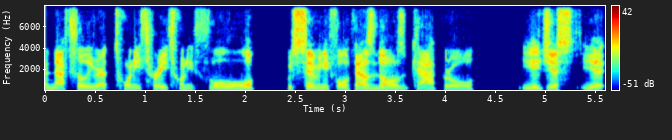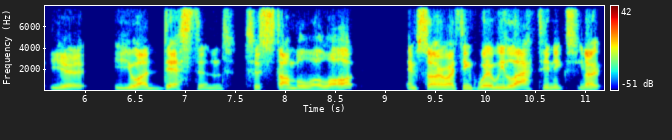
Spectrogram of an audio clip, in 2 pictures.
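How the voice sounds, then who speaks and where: A man's voice: medium pitch, no room sound, clean studio sound. A man with an Australian accent, a restaurant founder speaking as a guest in a casual podcast interview, earnest and full of "you know" fillers and restarts. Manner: earnest, with frequent fillers and repeated words.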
